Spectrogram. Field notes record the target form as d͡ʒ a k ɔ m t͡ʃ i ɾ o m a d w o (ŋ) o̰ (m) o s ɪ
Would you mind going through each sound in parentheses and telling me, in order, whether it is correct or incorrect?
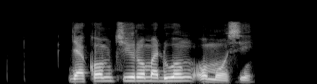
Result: correct, correct

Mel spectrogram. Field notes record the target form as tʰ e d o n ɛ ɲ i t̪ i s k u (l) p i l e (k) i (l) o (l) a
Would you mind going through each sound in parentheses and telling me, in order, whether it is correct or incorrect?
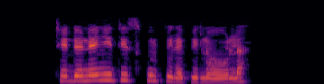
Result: correct, incorrect: p, correct, correct

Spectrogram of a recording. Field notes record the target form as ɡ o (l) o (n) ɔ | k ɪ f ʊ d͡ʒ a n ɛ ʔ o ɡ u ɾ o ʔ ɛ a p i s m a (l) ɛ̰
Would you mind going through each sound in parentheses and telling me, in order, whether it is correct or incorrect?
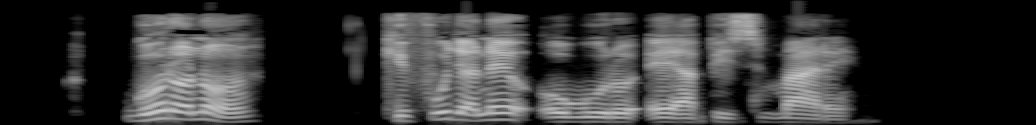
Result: incorrect: ɾ, correct, incorrect: ɾ

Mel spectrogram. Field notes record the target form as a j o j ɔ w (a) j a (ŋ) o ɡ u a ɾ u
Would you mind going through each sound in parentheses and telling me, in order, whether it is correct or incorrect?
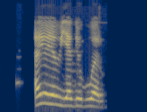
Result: incorrect: i, incorrect: ɡ

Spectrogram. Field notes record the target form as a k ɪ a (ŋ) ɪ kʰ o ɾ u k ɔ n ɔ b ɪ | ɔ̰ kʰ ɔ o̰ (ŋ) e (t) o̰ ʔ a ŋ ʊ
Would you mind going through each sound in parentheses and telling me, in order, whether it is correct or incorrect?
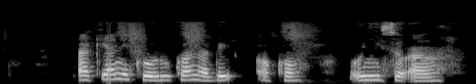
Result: incorrect: n, incorrect: ɲ, incorrect: s

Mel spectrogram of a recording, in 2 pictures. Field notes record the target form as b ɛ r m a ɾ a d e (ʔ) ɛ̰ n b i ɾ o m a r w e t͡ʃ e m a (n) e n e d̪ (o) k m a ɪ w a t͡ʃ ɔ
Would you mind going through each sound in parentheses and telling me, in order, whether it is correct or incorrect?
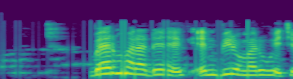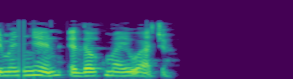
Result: incorrect: k, incorrect: ɲ, incorrect: ɔ

